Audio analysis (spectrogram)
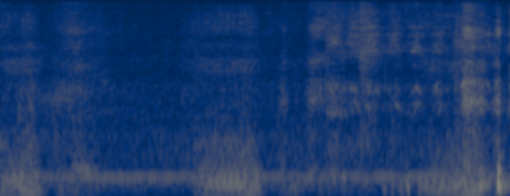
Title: Patch snoring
